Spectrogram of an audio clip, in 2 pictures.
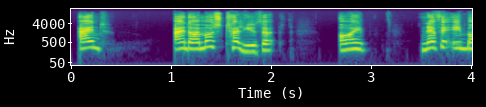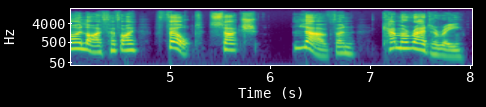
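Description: A man's voice: high-pitched, very animated, moderate pace, fairly bright tone, no room sound, clean studio sound, voice pushed up. A man reading an audiobook, voicing a naive, devout nineteen-year-old woman soldier who speaks with fervent earnestness.

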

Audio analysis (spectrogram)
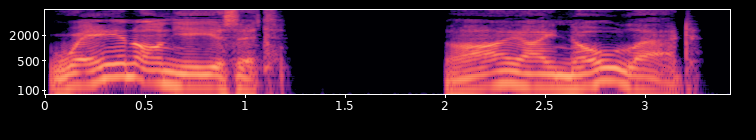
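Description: A man voicing a gruff dwarf king with a brogue. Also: mid-range voice, big pitch swings, takes it slowly, fairly bright tone, no room sound, studio quality, voice pushed up, exaggerated voice. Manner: folksy dwarven brogue, pointed questions. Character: gruff old male dwarf king, blunt.

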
